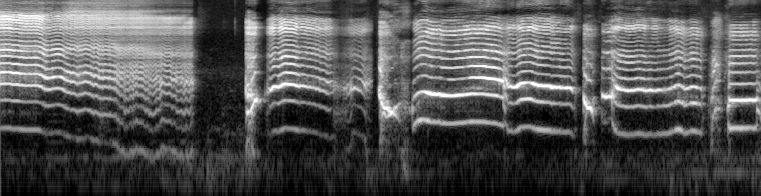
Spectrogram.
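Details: Loud, high-pitched infant crying in repeated wailing bursts with short gasping pauses; a baby crying sound-effect recording.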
